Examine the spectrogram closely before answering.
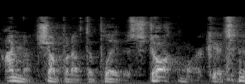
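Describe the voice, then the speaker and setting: An actor playing a brash, tipsy young American millionaire playboy with an American accent in a radio drama. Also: male voice, medium pitch, lively intonation, moderate pace, bright, forceful tone, slight background noise. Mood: breezy, wry.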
